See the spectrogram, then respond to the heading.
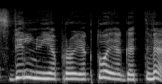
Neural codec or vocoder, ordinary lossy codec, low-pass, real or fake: none; AAC, 96 kbps; 14.4 kHz; real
